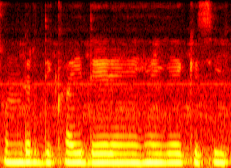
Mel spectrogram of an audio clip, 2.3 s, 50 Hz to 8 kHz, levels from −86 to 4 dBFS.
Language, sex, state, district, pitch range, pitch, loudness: Hindi, male, Rajasthan, Bikaner, 155-160 Hz, 155 Hz, -11 LUFS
